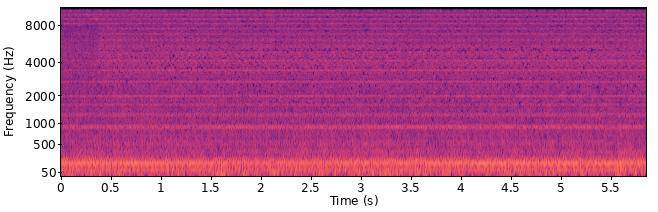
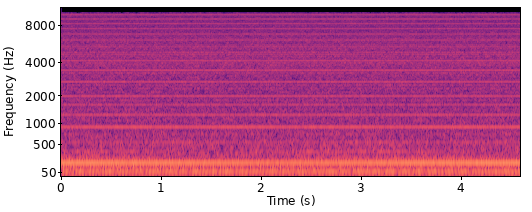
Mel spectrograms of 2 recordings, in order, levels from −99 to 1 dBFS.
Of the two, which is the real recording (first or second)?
second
